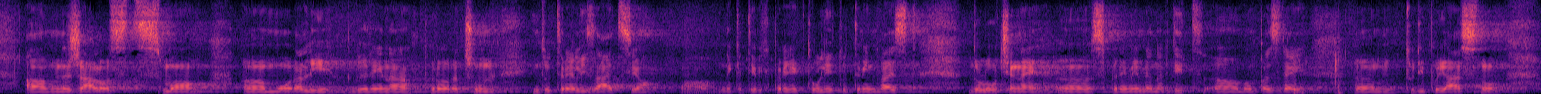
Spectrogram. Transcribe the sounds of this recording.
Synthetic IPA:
naʒaːlɔst̪smɔ | moːɾaliɡlɛd̪enapɾoɾat͡ʃunint̪ut̪ɾɛalizaːt̪sijɔ | nɛkat̪eːɾixpɾɔjeːkt̪ɔwleːt̪ut̪ɾiːnd̪ʋajsɛ̥t̪ | d̪ɔloːt͡ʃɛnɛspɾɛmeːmbɛnaɾd̪it̪bompazd̪aj | t̪uːd̪ipɔjaːsni

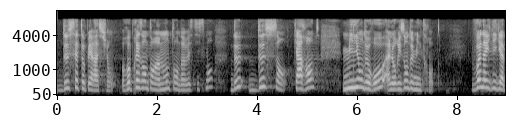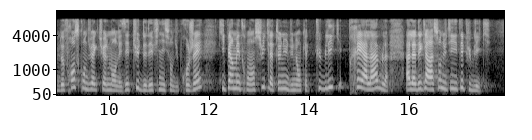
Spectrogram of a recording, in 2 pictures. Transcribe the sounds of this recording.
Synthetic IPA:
d̪əsɛt̪ɔpeʁasjɔ̃ʁəpχezɑ̃t̪ɑ̃ɛ̃mɔ̃t̪ɑ̃d̪ɛ̃vɛst̪ismɑ̃ | d̪əd̪øsɑ̃kaʁɑ̃t̪ | miljɔ̃d̪øʁoa̰lɔʁizɔ̃d̪əmilt̪χɑ̰̃t̪ | vwanaviɡʲabld̪əfχɑ̃skɔ̃d̪ɥiak̚t̪ɥɛlmɑ̃lezet̪yd̪̚ːəd̪efinisjɔ̃d̪ypχɔʒɛkʲipɛʁmɛt̪χɔ̃ɑ̃sɥit̪lat̪ənyd̪ynɑ̃kʲɛt̪̚pyblikpχealablalad̪eklaʁasjɔ̃d̪yt̪ilit̪epyblik

